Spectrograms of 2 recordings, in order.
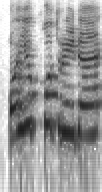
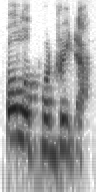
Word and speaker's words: olla podrida: it as well um oyo podrita is the proper spanish pronunciation of the name of this dish however sometimes i will probably slip because english is my first language and say hola podrida oyo podrida was a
